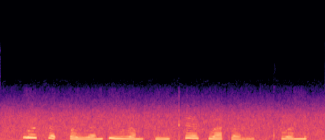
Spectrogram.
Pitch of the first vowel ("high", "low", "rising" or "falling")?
high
